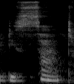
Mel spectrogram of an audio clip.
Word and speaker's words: desert: And to desert, which is a verb, is to leave empty or to leave completely. The house was deserted. That is a verb. Its stress is falling on the second syllable.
